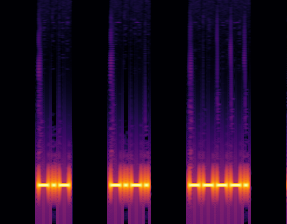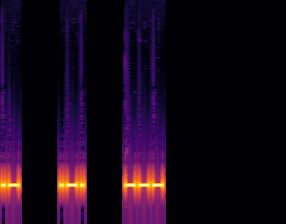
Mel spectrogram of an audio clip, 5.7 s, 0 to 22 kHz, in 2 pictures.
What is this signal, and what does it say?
Morse code, heard as a keyed tone, about 36 wpm, spaced as for 16 wpm, 700 Hz. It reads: KC9ARO
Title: USA Call Signs - 4x Character Spacing - 35wpm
